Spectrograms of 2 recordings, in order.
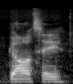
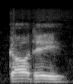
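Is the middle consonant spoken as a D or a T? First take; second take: T; D. First: The middle consonant sounds like a T. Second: The middle consonant sounds like a D. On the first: "it's definitely a T" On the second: "You saying Gardy with a D?"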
